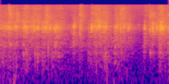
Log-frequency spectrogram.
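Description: Thin clear plastic bag crinkling in faint, irregular crackles as fingers handle it to get a small plastic toy headband out.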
